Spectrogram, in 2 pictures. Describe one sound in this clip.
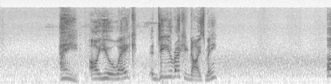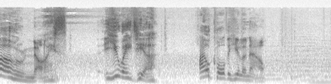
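A young man speaks with animation, close by.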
